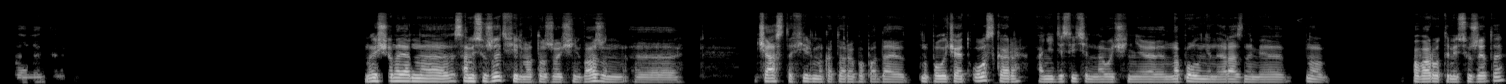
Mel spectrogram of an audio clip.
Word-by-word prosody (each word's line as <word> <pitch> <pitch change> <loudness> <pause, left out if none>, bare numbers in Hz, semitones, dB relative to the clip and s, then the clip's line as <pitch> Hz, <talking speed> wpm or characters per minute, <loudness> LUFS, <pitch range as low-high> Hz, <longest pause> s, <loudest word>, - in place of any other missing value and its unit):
Да-да-да. 110 +1 -14 3.0
Ну - - 0
ещё, 155 0 +5
наверно, 145 -2 +4
сам 155 0 +5
и - - +4
сюжет 155 +5 +4
фильма 120 -9 0
тоже 120 +1 -2
очень 120 +1 -1
важен. 130 -5 0
Э, 110 -1 -6 0.8
часто 145 -1 +4
фильмы, 135 -3 -2
которые 125 -1 -5
попадают 125 -3 -5
ну, - - -2
получают 130 -1 +2
"Оскар"- 150 -5 +1
они 125 -1 -2
действительно 130 -2 -2
очень, 120 0 -3
э, 120 0 -3
наполнены 125 -1 0
разными, 115 -2 -3
э, - - -19 0.2
ну, 120 -6 -5 0.8
поворотами 135 -1 +2
сюжета. 135 +9 0
125 Hz, 115 wpm, -21 LUFS, 120-140 Hz, 3.0 s, ещё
